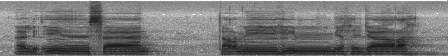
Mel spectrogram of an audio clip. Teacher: ومثال الغنة الكاملة في النون والميم المخفاتين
